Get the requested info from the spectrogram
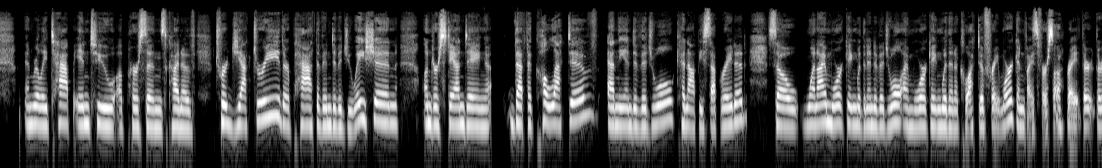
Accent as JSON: {"language": "English", "region": "New York", "country": "United States", "moved": "as an adult", "lives_now": "California, United States", "said": "I mean, I'm originally East Coast. I'm a New Yorker. I actually left New York to move to California to go to the school"}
